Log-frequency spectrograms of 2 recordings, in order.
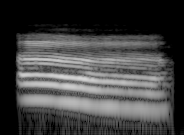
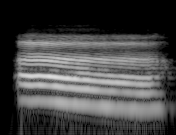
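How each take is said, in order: First: The vowel is said in a British accent. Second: The same.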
